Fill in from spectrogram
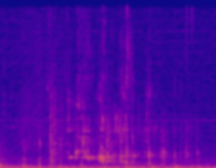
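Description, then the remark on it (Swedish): Moderately quiet sound of beer being poured into a glass, forming a very thick, compact, caramel-coloured foam, with a steady run of small glugs, drips and splashes over a few seconds and no one talking. “Ja, men jag häller upp lite av den här då.”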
